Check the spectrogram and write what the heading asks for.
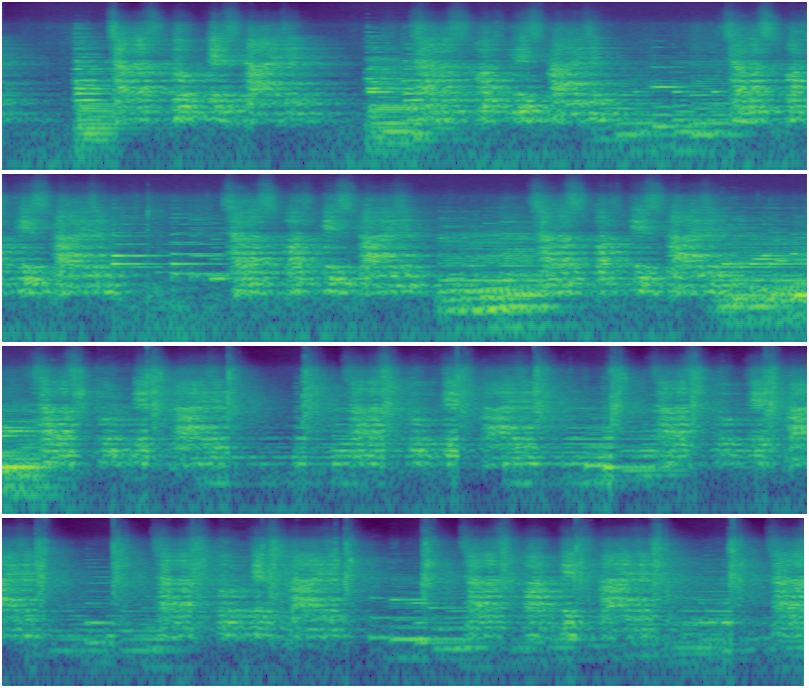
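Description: Large massed choir of young mixed voices singing a gospel spiritual, full and loud with sharp rhythmic accents.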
